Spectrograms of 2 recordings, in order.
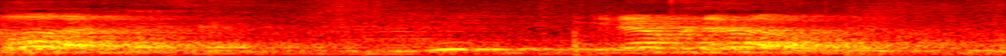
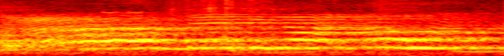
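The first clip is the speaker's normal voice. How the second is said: put-on unsure kid voice; 9 semitones higher than usual. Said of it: "that look in your eye like".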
